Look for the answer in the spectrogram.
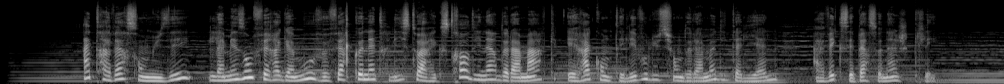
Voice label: Voix informative posée naturelle; Musée Feragamo

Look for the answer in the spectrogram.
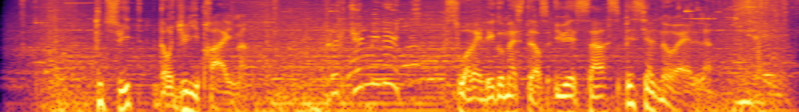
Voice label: Bande annonce, FR; Gulli Prime; Lego Master USA

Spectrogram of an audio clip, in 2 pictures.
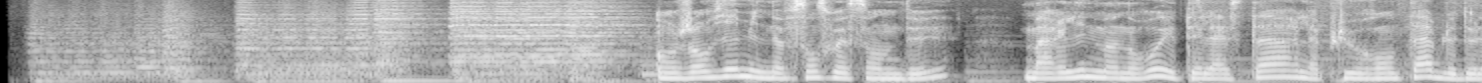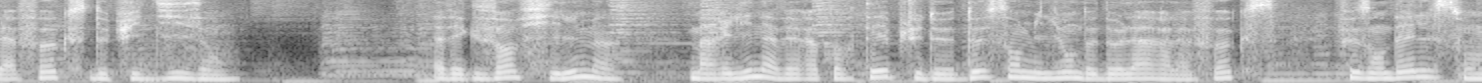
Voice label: Docu; Marilyn

